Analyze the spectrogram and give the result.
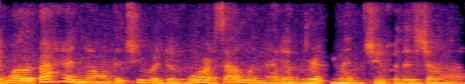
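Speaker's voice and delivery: ordinary talk, nothing marked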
